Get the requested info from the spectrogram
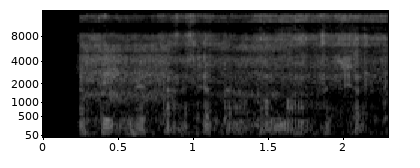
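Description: Low, indistinct voices.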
